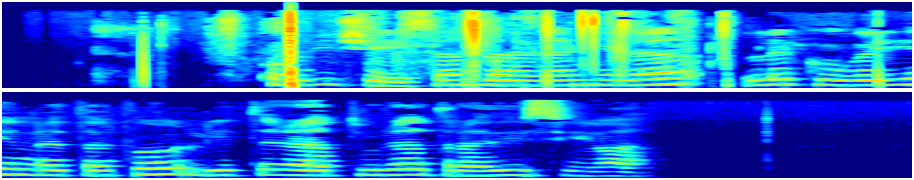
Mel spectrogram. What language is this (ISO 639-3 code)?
eus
